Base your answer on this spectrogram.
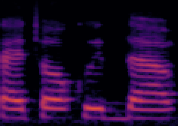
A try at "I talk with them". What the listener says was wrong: Again, we have that problem with the th sound, right? That she pronounces her the as a d, and she pronounces her th as a t, and so probably not a full range.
